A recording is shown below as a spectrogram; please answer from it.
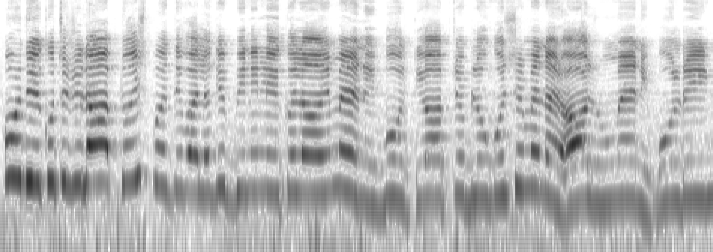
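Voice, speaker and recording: A woman's voice: extremely high pitch, steady tone, normal speed, a bit bright, a little hiss or hum. A woman voicing a spoiled younger sister who pouts and demands birthday gifts in a doll-play story. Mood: sulking. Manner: pouting, demanding.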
